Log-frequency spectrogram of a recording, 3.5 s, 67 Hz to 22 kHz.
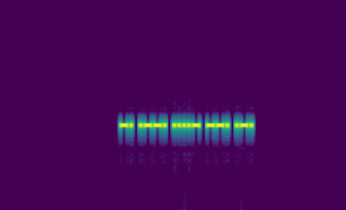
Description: Morse code, heard as a keyed tone, about 51 wpm, 690 Hz. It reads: NP4GR
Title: USA Call Signs - 5 Characters - 3x Character Spacing - 50wpm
